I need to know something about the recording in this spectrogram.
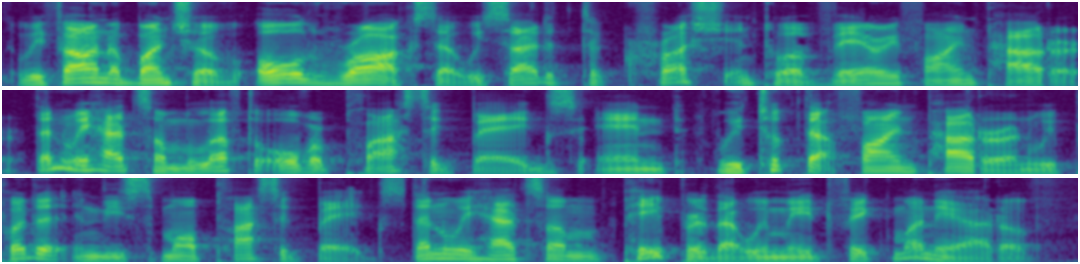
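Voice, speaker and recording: A man's voice: medium pitch, lively intonation, a little fast, hardly any pauses, a bit bright, dry recording, clean studio sound. A man from Egypt narrating a comedic childhood story, with rambling joking asides. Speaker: animation channel host.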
